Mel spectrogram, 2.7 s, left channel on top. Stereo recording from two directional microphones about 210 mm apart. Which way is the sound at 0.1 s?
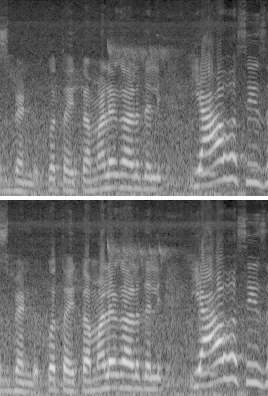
10° right (ahead or behind).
